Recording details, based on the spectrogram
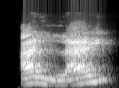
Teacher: nun sukun ketemu lam langsung lebur aja tanpa ditahan karena dia idgham bila gunnah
